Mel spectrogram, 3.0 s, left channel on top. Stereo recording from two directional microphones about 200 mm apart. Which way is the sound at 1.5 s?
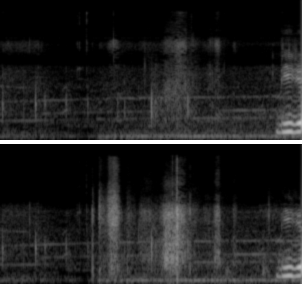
40° left (ahead or behind).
